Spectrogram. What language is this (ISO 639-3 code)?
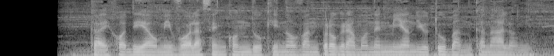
epo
